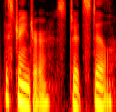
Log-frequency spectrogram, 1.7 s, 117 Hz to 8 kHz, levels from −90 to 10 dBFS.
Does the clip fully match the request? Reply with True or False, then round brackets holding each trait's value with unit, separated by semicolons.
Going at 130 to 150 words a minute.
True (135 wpm)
